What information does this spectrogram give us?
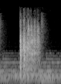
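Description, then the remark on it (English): Two dice rattle and tumble across a tabletop in one quick burst of clicks lasting under half a second, set against a steady, low tonal background. “All right, I only need these two dice moving on.”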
